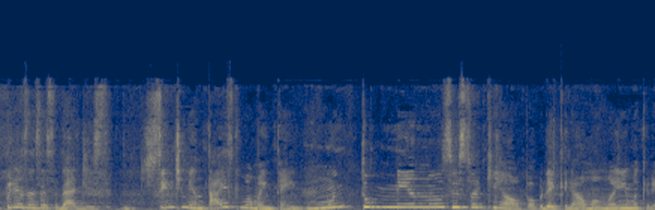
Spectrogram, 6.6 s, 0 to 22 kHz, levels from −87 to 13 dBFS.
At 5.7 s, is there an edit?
yes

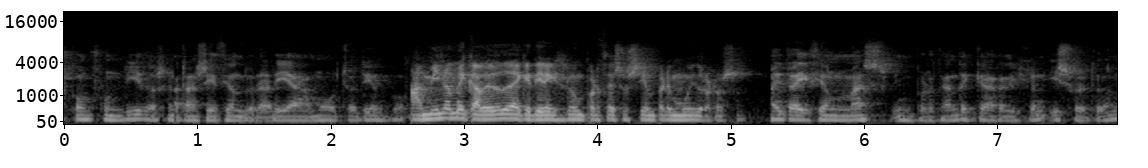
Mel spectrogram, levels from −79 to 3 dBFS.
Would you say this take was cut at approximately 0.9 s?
yes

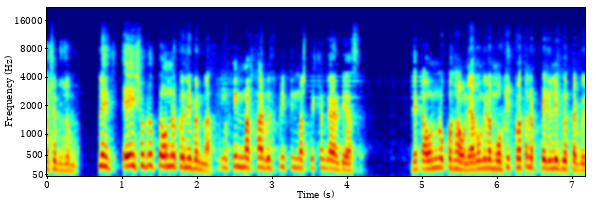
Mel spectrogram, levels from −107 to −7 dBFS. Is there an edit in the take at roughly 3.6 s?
no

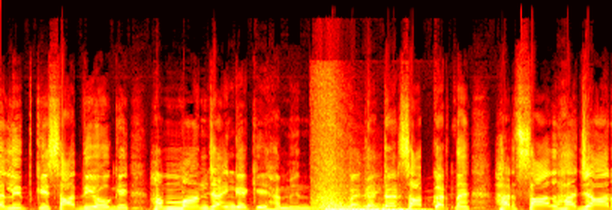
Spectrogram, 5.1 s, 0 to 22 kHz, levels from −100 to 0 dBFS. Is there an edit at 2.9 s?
yes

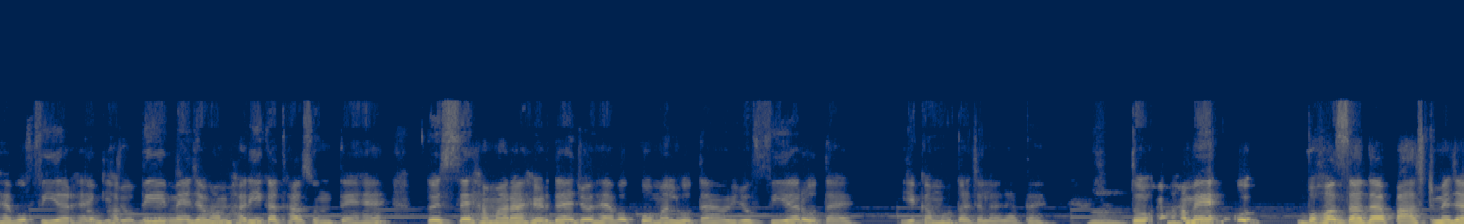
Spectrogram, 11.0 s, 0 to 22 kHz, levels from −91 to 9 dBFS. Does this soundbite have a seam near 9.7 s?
no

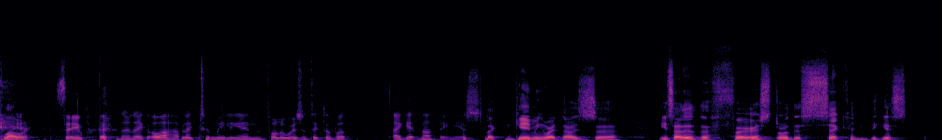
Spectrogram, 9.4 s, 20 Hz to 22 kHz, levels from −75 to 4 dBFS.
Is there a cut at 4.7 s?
yes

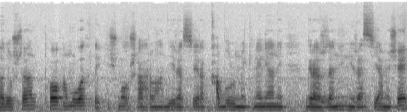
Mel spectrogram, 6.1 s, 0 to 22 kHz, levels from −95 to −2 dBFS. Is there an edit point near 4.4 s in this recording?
no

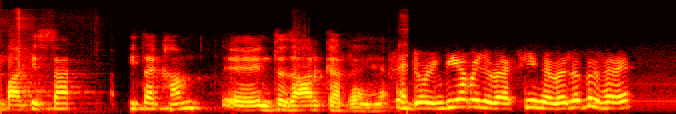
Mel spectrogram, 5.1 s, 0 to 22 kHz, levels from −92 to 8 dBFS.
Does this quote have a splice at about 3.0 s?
yes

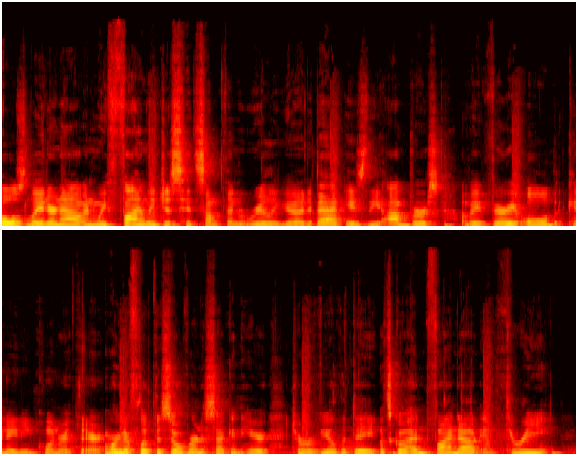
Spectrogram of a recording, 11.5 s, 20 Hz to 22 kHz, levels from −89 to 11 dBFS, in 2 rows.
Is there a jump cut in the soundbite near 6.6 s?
yes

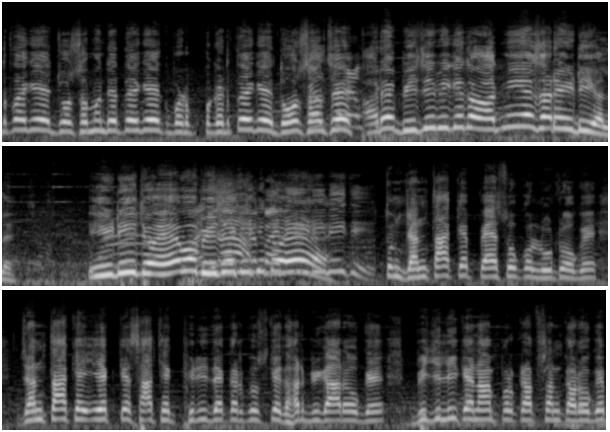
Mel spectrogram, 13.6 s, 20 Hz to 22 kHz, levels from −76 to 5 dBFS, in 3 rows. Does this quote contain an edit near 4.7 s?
no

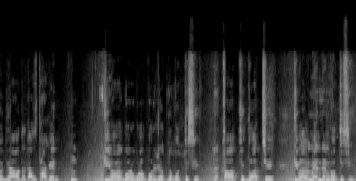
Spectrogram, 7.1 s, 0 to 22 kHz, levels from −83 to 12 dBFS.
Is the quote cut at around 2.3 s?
no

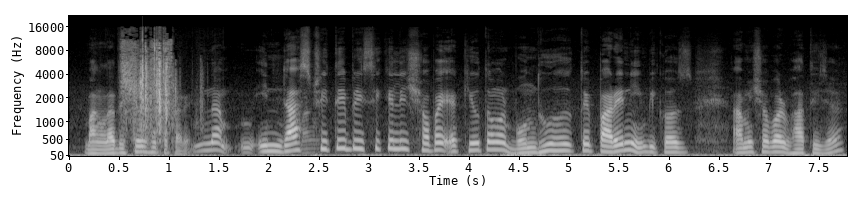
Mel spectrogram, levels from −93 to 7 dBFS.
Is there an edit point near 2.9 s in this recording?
no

